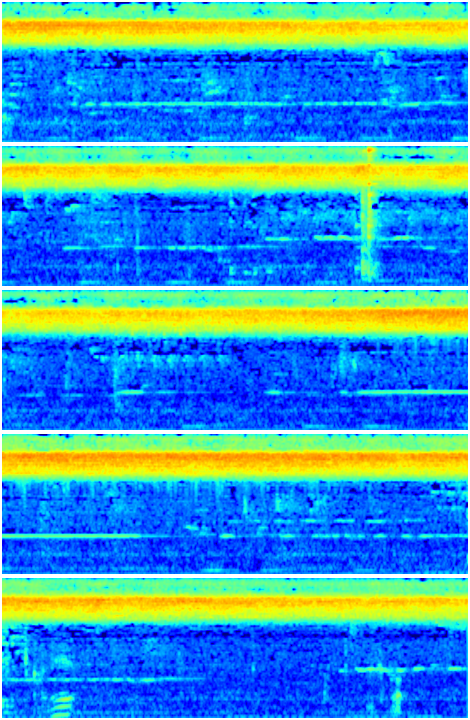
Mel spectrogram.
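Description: A steady, high-pitched chorus of insects, constant and loud throughout. A single sharp click sounds about eight seconds in.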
